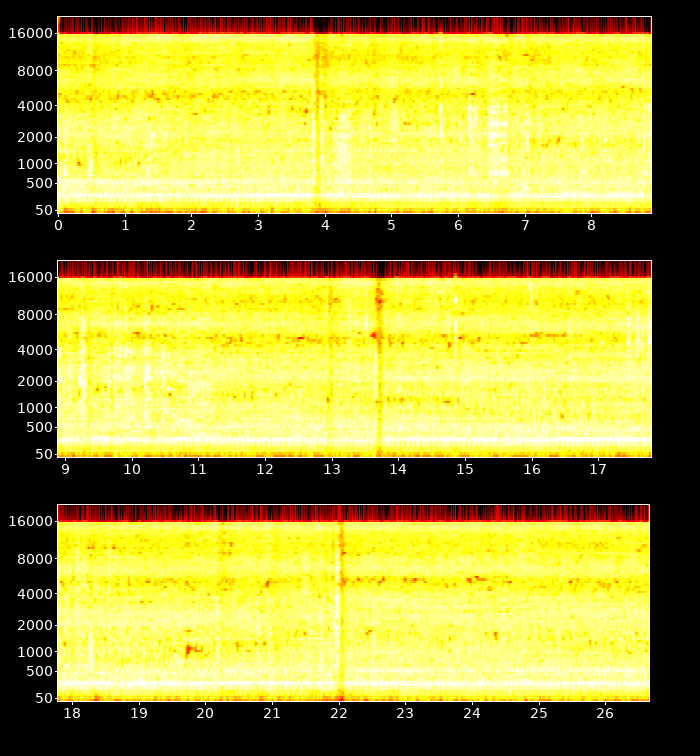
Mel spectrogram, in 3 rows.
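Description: JCB 3DX backhoe loader's diesel engine running steadily at working speed with a constant drone while the backhoe digs and dumps soil.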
